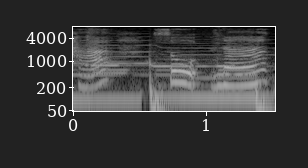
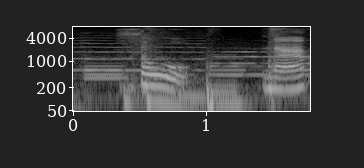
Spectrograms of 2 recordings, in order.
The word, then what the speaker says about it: สุนัข: สูบ นัก นะ คะ สุนัข นี้ ขอ ไข่ เป็น ตัว สะกด นะ อ่าน ว่า สู่ นัก นะ คะ สุนัข อยู่ ใน มาตรา แม่ กก เนาะ เพราะ ว่า มี ขอ ไข่ เป็น ตัว สะกด ซึ่ง ออก เสียง ตัว สะกด เหมือน กับ ก ไก่ ค่า ต่อ ไป แต่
